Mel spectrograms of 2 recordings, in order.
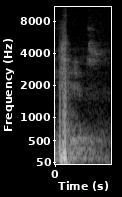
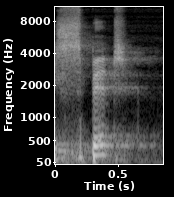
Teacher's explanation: The P in pit is aspirated, there's more air, and the P in spit is less aspirated.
